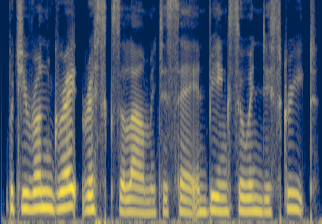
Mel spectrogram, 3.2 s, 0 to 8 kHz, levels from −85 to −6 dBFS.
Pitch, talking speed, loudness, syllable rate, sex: 185 Hz, 240 wpm, -17 LUFS, 5.1 syllables/s, female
